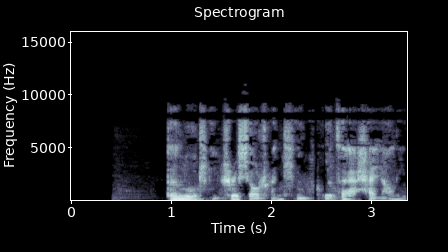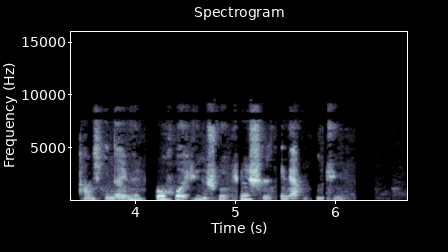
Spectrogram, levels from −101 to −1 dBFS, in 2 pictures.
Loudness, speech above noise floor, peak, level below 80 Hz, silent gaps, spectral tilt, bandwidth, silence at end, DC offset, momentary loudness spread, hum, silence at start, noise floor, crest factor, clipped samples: -22 LUFS; 44 dB; -2 dBFS; -60 dBFS; 3.36-3.43 s, 4.11-4.20 s, 5.76-5.80 s; -4.5 dB/octave; 9.4 kHz; 0.65 s; under 0.1%; 15 LU; none; 0.95 s; -66 dBFS; 22 dB; under 0.1%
